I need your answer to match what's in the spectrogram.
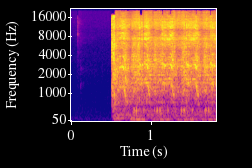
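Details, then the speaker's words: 2009 Polaris Sportsman 800, sat about six months, fresh gas and tank flushed, fuel pump not previously running: pump now works but system totally dry; after a pause starter cranks steadily with quick whirring churn, never fires; needs priming. "yeah the pump's working it's going to take a minute to get primed the system's totally dry actually the pump's totally dry"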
